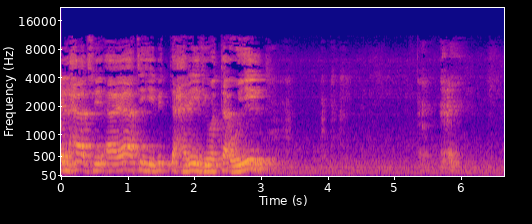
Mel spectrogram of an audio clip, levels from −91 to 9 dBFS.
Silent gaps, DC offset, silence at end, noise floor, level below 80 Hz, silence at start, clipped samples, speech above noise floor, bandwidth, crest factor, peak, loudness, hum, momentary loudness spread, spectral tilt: none; under 0.1%; 0.05 s; -41 dBFS; -56 dBFS; 0 s; under 0.1%; 22 dB; 11.5 kHz; 18 dB; -4 dBFS; -19 LUFS; none; 24 LU; -4 dB/octave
